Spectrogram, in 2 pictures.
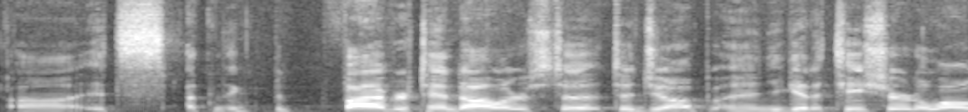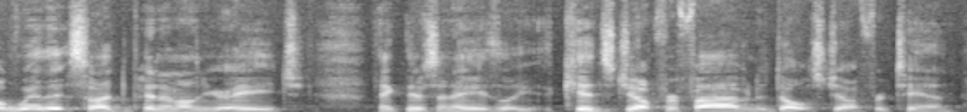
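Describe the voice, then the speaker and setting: A man's voice: a little high, moderate pace, darkish tone. A man speaking as a charity leader and interview guest, informal and earnest. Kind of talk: casual spoken interview.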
